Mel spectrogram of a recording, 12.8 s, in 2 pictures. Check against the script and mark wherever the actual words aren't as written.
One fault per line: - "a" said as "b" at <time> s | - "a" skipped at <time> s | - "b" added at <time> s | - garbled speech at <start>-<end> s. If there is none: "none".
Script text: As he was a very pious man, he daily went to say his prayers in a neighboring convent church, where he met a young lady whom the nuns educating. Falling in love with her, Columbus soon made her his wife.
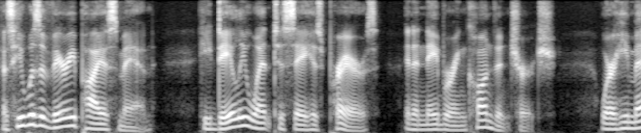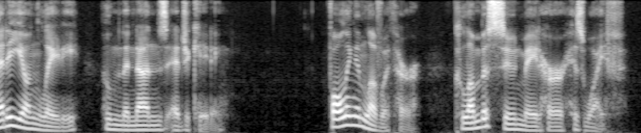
none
